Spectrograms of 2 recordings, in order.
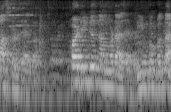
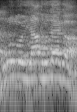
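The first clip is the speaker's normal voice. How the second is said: louder, slower push to recite; urging call; 3 semitones higher, 9 dB louder than usual. Real, not acted. Tutor urging his student to say it aloud, louder and slower. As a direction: call it out so he repeats it.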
